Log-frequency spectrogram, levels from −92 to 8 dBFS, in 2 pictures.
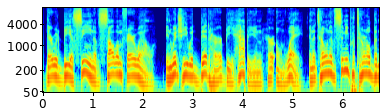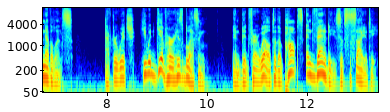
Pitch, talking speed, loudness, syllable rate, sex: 115 Hz, 200 wpm, -20 LUFS, 5.6 syllables/s, male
